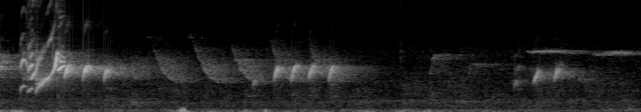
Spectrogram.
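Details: Female European goldfinch calling for a male: a loud burst of high, buzzy twittering, then a row of quick bright chirps and two softer notes at the close.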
